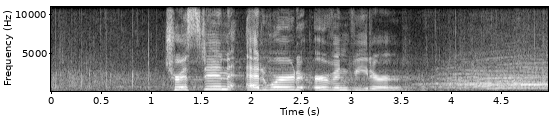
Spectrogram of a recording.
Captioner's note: crowd cheering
